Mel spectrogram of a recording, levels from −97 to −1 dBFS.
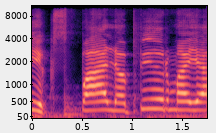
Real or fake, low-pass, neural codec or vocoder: fake; 9.9 kHz; codec, 24 kHz, 3.1 kbps, DualCodec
